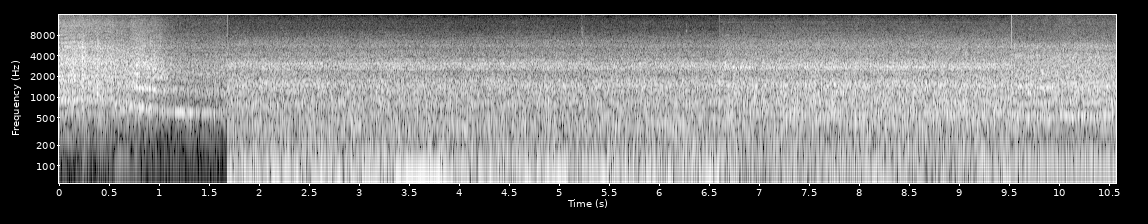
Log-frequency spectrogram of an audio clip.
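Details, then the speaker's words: VEE080, a boosted LS V8 drag car. Loud roar under load with sudden drop-outs and uneven stumbles as it breaks up. Misfire under boost. "right oh guys so we still have a few issues um you can probably hear from the footage it's breaking up it's causing a few issues"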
